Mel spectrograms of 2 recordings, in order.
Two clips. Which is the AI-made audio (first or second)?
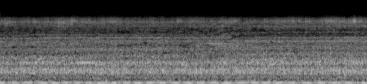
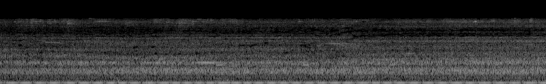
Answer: first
